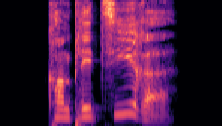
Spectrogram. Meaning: inflection of komplizieren: 1. first-person singular present 2. first/third-person singular subjunctive I 3. singular imperative
- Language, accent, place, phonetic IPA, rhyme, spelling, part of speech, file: German, Germany, Berlin, [kɔmpliˈt͡siːʁə], -iːʁə, kompliziere, verb, De-kompliziere.ogg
